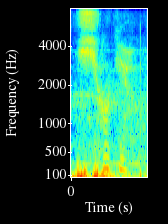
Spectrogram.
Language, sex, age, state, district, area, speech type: Urdu, female, 30-45, Bihar, Supaul, rural, spontaneous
